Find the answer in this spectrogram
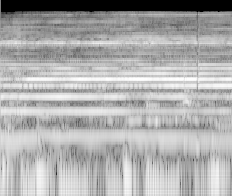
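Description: Music: a steady held drone with a drum beating low underneath.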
